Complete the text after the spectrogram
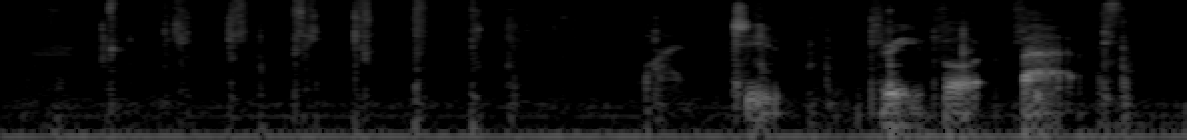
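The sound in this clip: A tarot deck is shuffled to draw a card of the day: many soft, rapid riffles and flicks of cards in a steady rhythm, faint and close, growing a little busier toward the end.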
